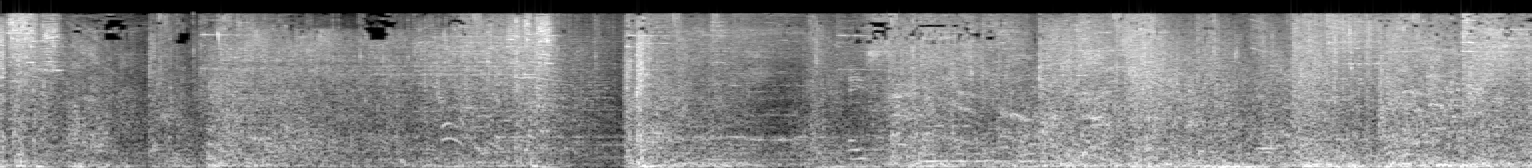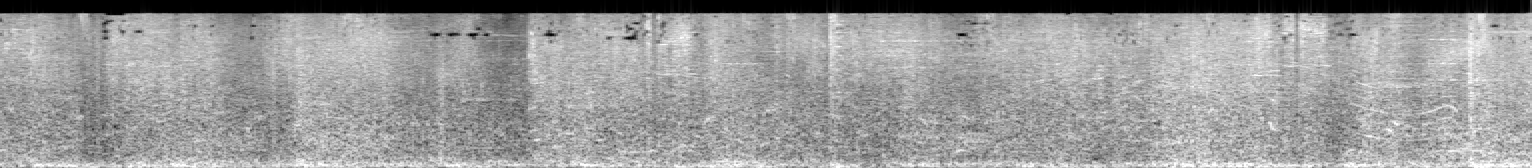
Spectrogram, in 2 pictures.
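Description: Game spell effects and attack impacts crackle and boom.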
